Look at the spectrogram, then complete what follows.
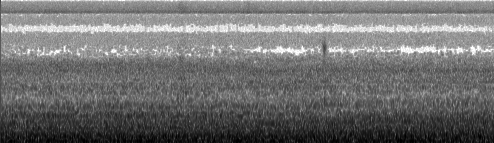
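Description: Steady low engine and road noise of a city transit bus, heard from inside the passenger cabin.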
